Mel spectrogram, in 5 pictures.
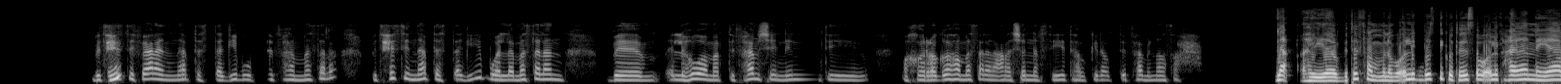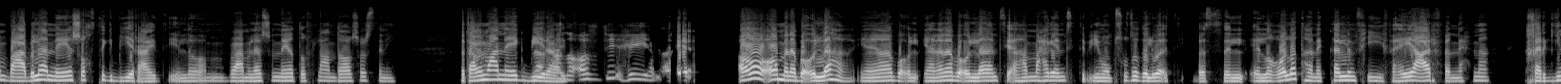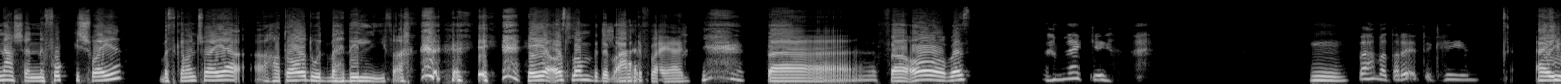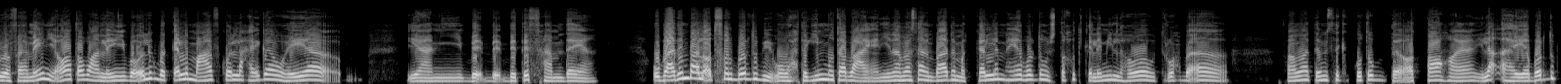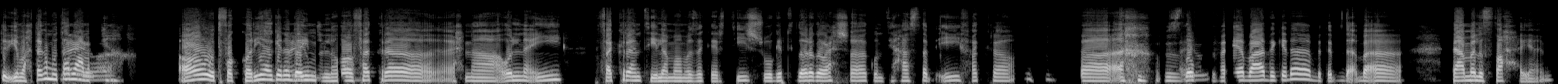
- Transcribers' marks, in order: distorted speech; "باعاملها" said as "باعابلها"; unintelligible speech; chuckle; laugh; tapping; chuckle; chuckle
- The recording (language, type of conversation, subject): Arabic, podcast, إزاي بتتعامل مع الفشل؟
